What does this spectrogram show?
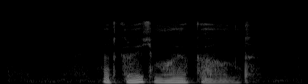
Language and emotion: Russian, neutral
